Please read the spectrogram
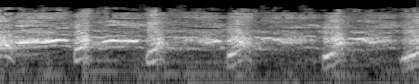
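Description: A laugh-track sound effect: one voice laughing in a rhythmic run of short rising bursts, about two to three a second, marking the end of a joke.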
